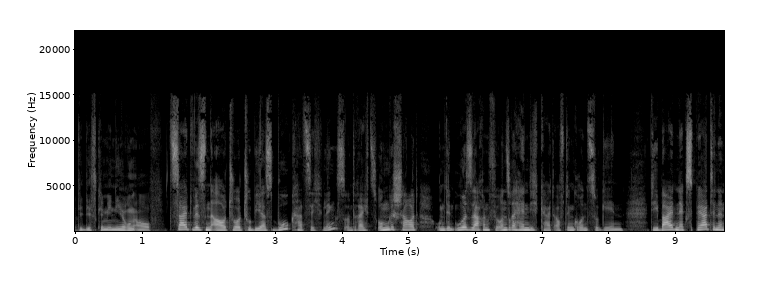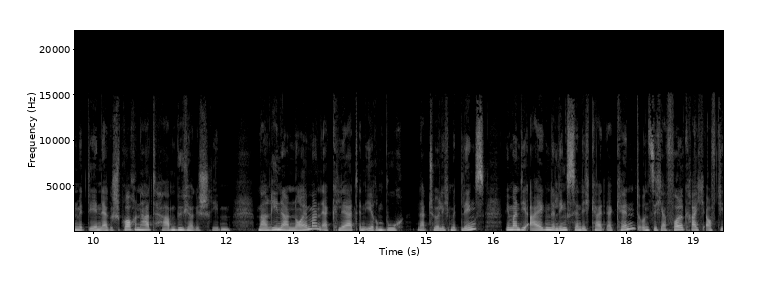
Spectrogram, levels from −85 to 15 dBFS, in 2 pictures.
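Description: No technical faults occur at any point, so there is nothing to describe in time order.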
